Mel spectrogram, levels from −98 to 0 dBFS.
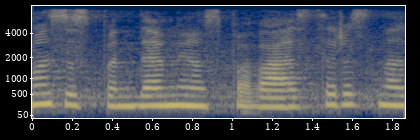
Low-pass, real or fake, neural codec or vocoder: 7.2 kHz; fake; vocoder, 22.05 kHz, 80 mel bands, WaveNeXt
